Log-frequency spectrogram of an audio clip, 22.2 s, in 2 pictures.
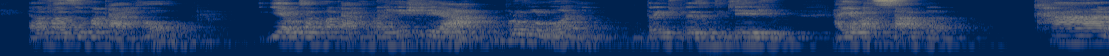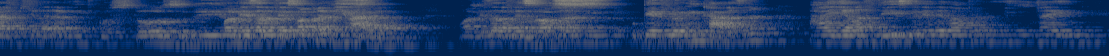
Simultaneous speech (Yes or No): Yes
